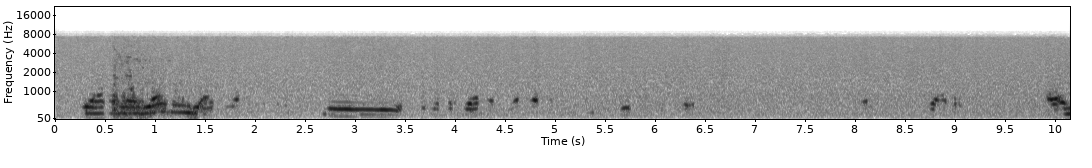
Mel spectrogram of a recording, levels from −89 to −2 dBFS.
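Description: A speech clip with a faint second voice, about 20 dB below the talker, running throughout, likely the other side's voice leaking through from residual loudspeaker echo; a spectrogram shows weak, overlapping harmonic traces beneath the main speech, all ending near 8 kHz. The talker's level also dips at 0.22–0.57 s by about 10 dB, and by around 15 dB at 1.53–6.44 s, 7.95–8.22 s and 8.71–10.08 s. This is speech suppressed in double talk, likely caused by the echo canceller turning everything down while both sides spoke. On the waveform it appears as dips in the envelope.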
